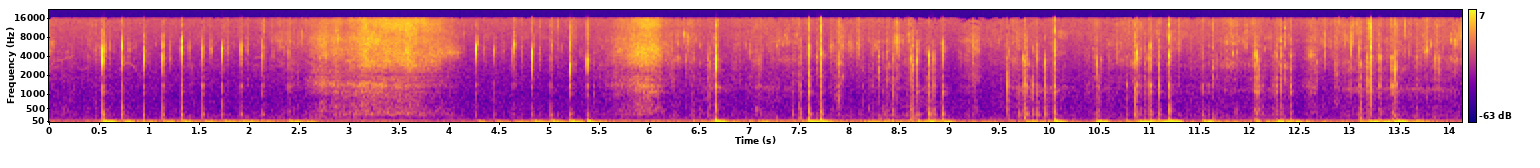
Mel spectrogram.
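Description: A blue, stitched synthetic-leather soccer ball, hollow and inflated, rests on a dark surface while black-gloved fingertips tap and pat its upper panels. Rapid, dull patters and short, sharp taps with a deep, hollow low thump run throughout. Brief bursts of soft scratchy brushing come in between them.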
